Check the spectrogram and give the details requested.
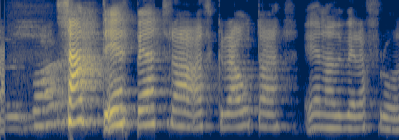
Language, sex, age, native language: Icelandic, female, 11, German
